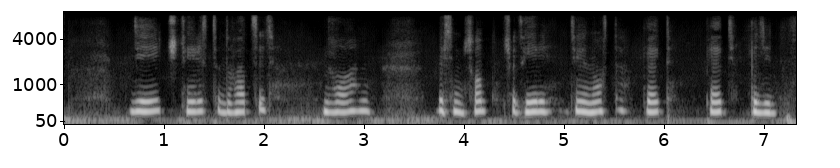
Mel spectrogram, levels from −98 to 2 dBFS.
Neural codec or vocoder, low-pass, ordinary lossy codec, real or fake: codec, 16 kHz, 2 kbps, X-Codec, HuBERT features, trained on balanced general audio; 7.2 kHz; MP3, 64 kbps; fake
